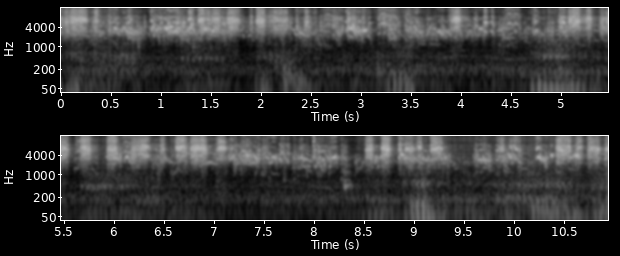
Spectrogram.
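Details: Australian budgerigar breeding pair in steady, buzzy, high chatter, with harsh squawky notes and clicks woven through eleven seconds of busy twittering.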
